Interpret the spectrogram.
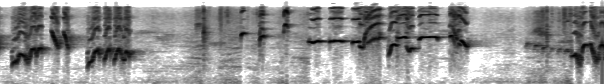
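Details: White-rumped shama (murai batu) lure song. Rich warbled phrases alternate with level, pure whistles and crisp clicks, broken by short pauses.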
